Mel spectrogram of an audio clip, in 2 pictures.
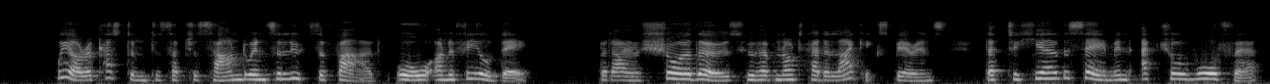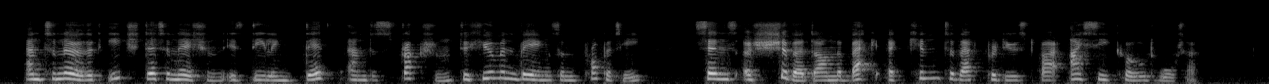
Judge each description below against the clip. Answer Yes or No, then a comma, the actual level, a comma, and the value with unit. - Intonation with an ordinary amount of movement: Yes, average, 4.3 semitones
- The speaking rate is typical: Yes, average, 155 wpm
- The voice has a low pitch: No, high, 215 Hz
